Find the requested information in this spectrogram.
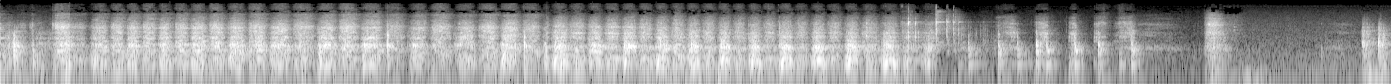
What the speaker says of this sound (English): Then you take your Japanese pool saw, from the back side.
